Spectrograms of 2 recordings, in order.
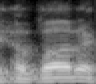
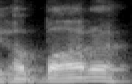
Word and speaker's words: Habana: for um for example in Americans would say Havana Kuba but it's actually Habana Kuba Kuba Kuba like a Q huh cu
